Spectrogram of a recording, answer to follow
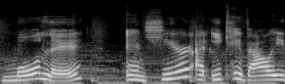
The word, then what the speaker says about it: mole: heard of M before you might read it as mole cuz that's how it would be pronounced in English um but no it's not a mole it's mole and here at EK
